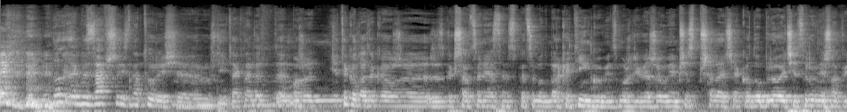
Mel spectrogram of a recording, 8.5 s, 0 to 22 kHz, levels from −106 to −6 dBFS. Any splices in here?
no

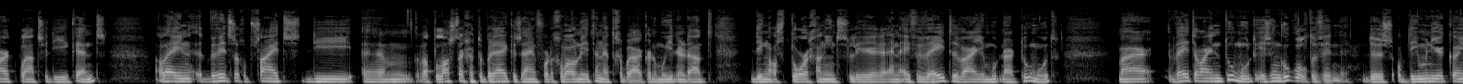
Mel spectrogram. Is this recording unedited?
yes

